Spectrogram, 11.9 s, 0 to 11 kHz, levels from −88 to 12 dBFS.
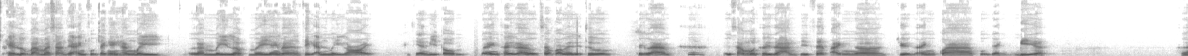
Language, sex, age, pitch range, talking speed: Vietnamese, male, 20-39, 135-170 Hz, 265 wpm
